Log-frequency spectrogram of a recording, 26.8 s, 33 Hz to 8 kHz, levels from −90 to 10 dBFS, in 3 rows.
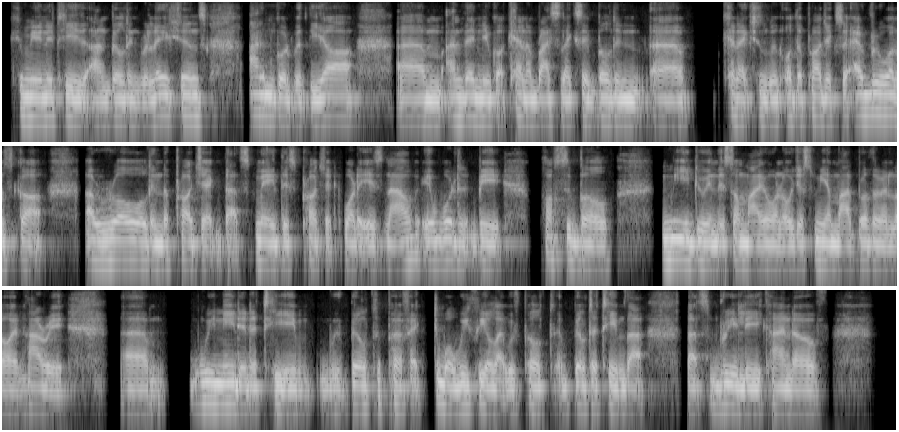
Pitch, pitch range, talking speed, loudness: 90 Hz, 85-95 Hz, 185 wpm, -18 LUFS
